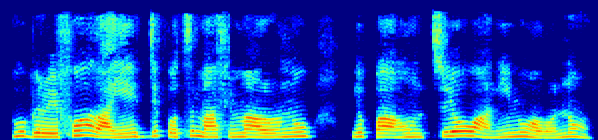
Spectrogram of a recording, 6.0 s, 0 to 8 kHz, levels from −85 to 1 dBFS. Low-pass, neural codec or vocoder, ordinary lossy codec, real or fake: 7.2 kHz; codec, 24 kHz, 0.9 kbps, WavTokenizer, medium speech release version 2; AAC, 32 kbps; fake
